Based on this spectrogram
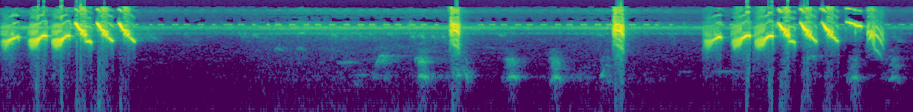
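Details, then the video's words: A double-collared seedeater sings the tui tui song for training young birds. Rapid series of about six to eight rising and falling whistles opens and closes the recording. Two sharp clicks and a faint steady high whine fill the quiet middle. "COLEIRO TUI TUI P/TREINAR PARDINHO A CANTAR TUI TUI"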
